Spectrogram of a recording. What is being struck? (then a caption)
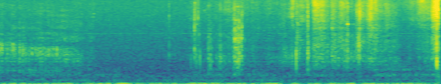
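Small cardboard box of staples. The tip of a wooden stick traces, scratches and taps the side and front faces of a small vintage green printed cardboard box of Commander staples, hollow and presumably full, held in the fingers. Soft, papery scratching and rubbing give way to a series of crisp, bright taps and scrapes in the second half, all at a quiet, close level.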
